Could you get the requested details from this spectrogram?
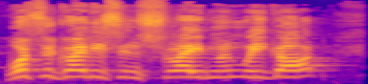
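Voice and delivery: normal talking voice

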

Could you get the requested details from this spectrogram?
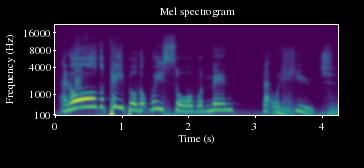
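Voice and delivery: loud, fervent preaching. Acted. Pastor preaching to the church, loud and fervent. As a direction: preach it hard to the congregation.

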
